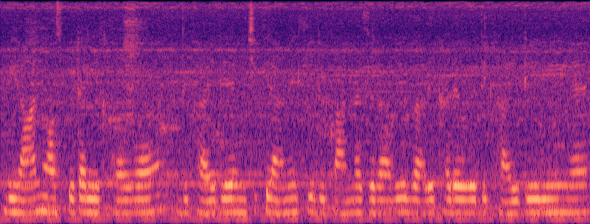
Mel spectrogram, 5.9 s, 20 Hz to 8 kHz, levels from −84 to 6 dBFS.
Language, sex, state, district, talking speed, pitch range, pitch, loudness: Hindi, female, Chhattisgarh, Raipur, 170 wpm, 175-180 Hz, 175 Hz, -16 LUFS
